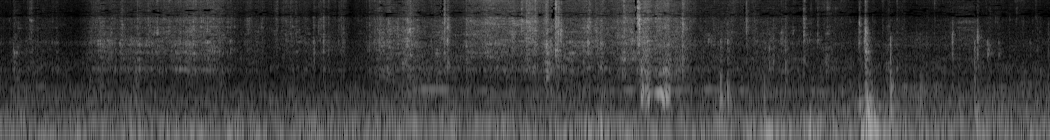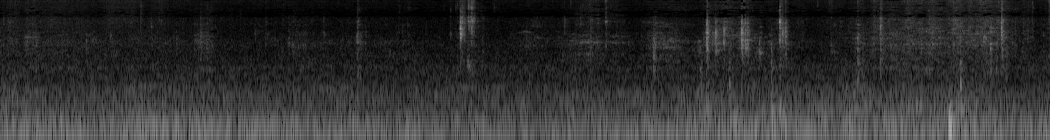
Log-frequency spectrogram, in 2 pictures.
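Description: Two people chewing and biting into fried chicken sandwiches: small wet clicks and crunches of eating, over a steady low rumble in the car, with one knock about four seconds in.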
